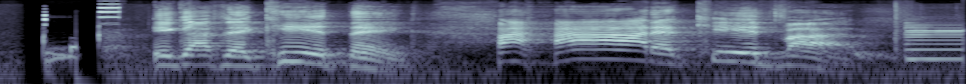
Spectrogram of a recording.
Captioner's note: laughs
